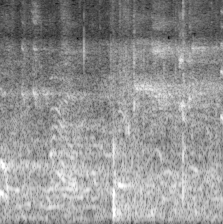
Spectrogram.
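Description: Badminton hall ambience: indistinct voices with a few sharp knocks and high squeaks, one knock just past the middle.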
